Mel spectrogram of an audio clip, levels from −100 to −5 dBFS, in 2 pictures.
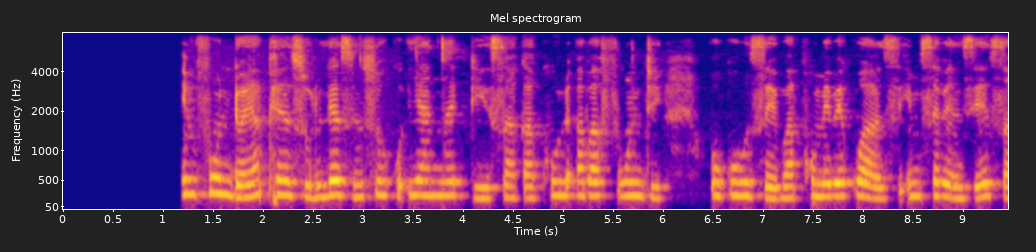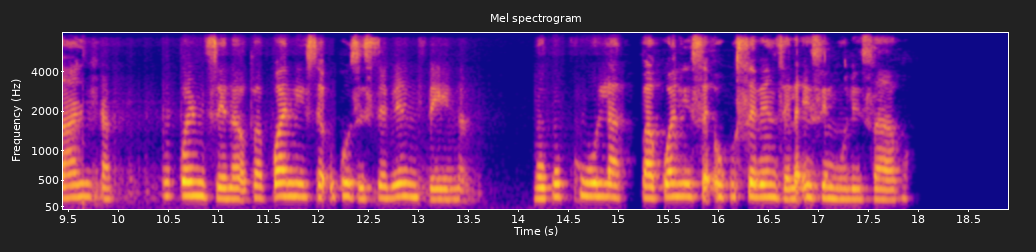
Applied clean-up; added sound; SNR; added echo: neural mask model DeepFilterNet 3.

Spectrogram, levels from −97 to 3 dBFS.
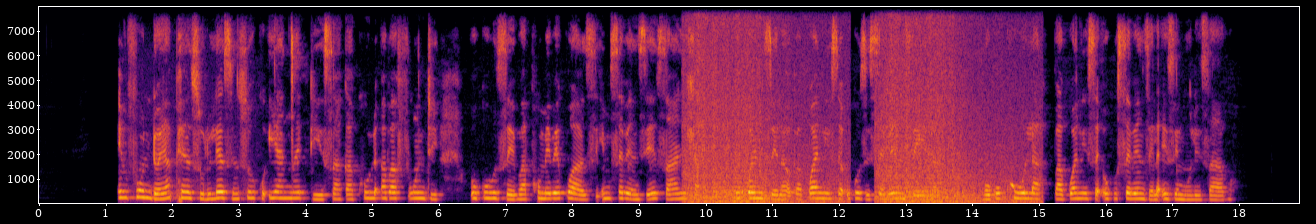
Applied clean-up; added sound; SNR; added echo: none; Waves, surf; 4 dB; none.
